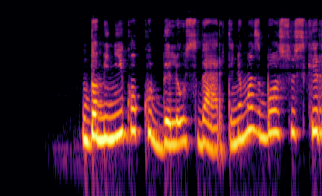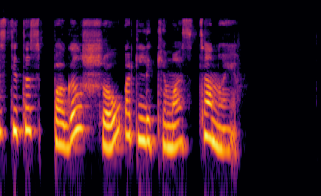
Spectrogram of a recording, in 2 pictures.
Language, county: Lithuanian, Vilnius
